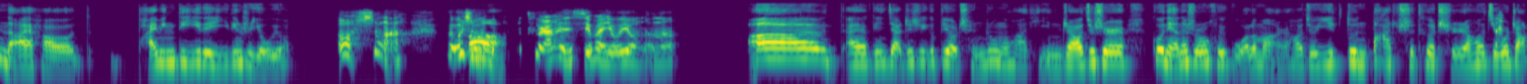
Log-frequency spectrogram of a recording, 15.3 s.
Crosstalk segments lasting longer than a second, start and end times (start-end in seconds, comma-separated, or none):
none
